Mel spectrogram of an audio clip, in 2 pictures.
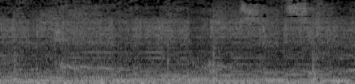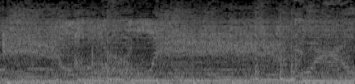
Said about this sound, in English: A couple of these screams I'm very proud of. The one I'm probably most proud of is coming up, this one.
